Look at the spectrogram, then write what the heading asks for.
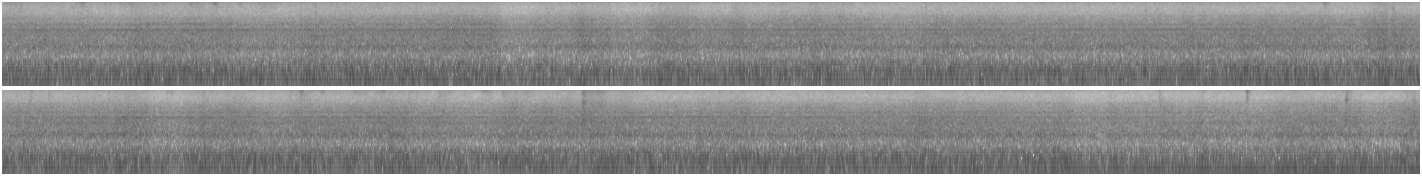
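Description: Steady low rumble and rush of a Tohoku Shinkansen train running at speed, heard inside the passenger cabin, with a faint steady high whine that fades out about halfway through.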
